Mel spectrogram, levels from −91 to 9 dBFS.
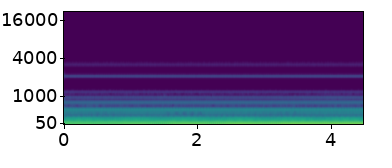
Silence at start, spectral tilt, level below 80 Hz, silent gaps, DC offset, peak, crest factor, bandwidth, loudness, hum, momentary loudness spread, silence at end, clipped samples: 0 s; -13 dB/octave; -16 dBFS; none; 0.2%; -8 dBFS; 8 dB; 0.8 kHz; -22 LUFS; none; 3 LU; 0 s; under 0.1%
